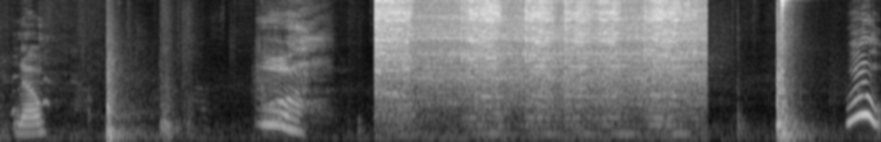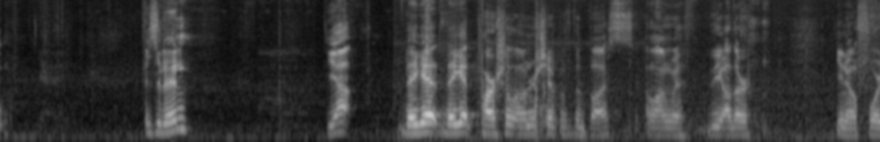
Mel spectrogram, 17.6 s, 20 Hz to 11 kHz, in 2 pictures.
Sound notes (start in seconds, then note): 0.0 banging loudly; 3.0 grunting; 3.7 tool whirring; 7.8 window thudding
